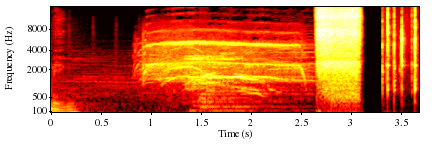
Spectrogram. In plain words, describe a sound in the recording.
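A young boy cries out in alarm.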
